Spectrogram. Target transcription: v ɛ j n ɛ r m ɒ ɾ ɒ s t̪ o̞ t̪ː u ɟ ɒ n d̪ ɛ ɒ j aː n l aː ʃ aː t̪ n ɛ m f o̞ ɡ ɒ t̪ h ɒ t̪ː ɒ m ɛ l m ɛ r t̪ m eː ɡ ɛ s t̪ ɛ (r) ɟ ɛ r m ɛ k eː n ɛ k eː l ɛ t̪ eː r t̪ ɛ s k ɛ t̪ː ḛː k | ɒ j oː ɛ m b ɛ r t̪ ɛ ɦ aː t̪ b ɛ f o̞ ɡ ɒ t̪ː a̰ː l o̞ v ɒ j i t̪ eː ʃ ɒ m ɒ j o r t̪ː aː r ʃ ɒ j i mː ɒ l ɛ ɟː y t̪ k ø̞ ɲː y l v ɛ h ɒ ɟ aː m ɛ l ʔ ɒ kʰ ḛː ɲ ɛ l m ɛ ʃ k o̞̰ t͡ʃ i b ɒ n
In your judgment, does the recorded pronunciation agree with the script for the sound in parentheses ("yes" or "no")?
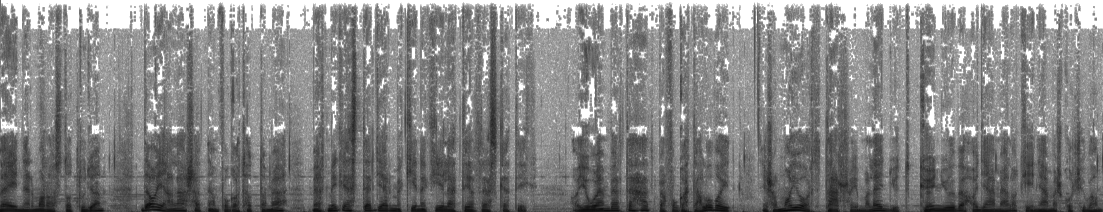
yes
